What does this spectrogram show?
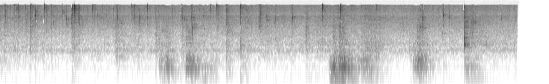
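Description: Egg and potato patties frying in a little oil on a flat non-stick tawa: a faint steady sizzle, with a few short louder scrapes as a slotted steel spatula folds and presses the omelette. The sound cuts off suddenly near the end.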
